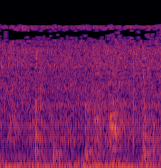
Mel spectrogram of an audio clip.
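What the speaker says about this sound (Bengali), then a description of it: "এবার এর মধ্যে আমি দিয়ে দিচ্ছি একটুখানি সাদা জিরে, দিয়ে দিলাম পেঁয়াজ কুচি।" White cumin and chopped onion frying in very hot oil for palak paneer, a loud steady sizzle close up with faint stirring scrapes, no voices.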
